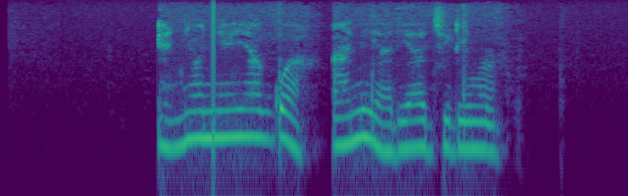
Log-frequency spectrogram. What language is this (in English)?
Ganda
